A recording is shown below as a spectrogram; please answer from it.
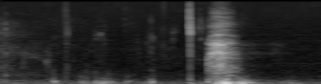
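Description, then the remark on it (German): A single sneeze, muffled and away from the microphone because the speaker took off a headset to sneeze, preceded by a sharp click and faint rustling handling noises. “Das war, ich musste niesen und habe dafür das Headset abgenommen.”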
